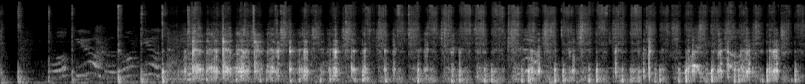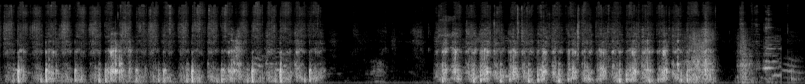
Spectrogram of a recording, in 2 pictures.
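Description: Mustard seeds are ground by hand on a flat stone slab with a grinding stone, giving loud, rapid, rhythmic rubbing strokes that run continuously, break off briefly near the end, then resume.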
